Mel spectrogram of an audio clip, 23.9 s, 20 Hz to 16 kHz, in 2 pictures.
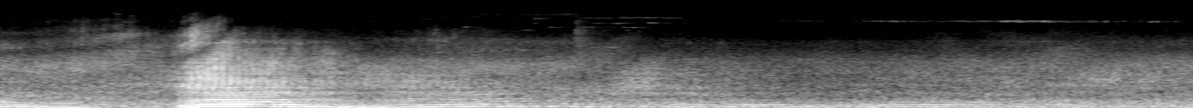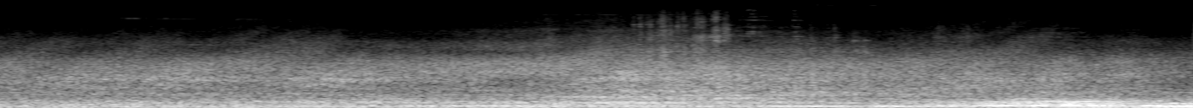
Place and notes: W Cordova Rd, Santa Fe, NM, USA - motorcycle comes to busy intersection
An active intersection of St Francis Dr.(HWY285) and Cordova. A motorcycle comes to intersection and speeds away. Recorded with ZoomH4 and two Electro-Voice 635A/B Dynamic Omni-Directional mics.
21 June 2018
